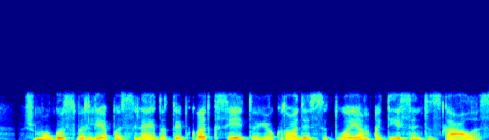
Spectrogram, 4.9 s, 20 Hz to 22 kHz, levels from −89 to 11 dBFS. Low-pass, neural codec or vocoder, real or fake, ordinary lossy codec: 7.2 kHz; none; real; Opus, 16 kbps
